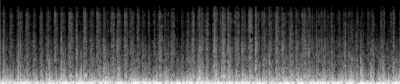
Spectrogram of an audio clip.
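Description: Fingertips and nails scratch and rub fast across the top of a black condenser microphone's hollow metal mesh grille. The result is a loud, continuous, boomy low rumble centered around 70 Hz, with dense, rapid scratchy texture and almost no high-end brightness.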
